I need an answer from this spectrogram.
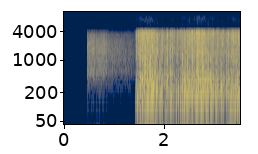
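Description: Gunfire: a short, fainter burst of crackling is followed after a brief gap by heavy, continuous rapid fire that stays loud to the end.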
